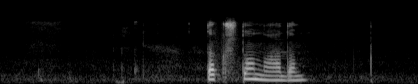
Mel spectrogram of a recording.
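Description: There are no technical faults to describe in this speech, which shows only the ordinary character of an Opus call path.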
